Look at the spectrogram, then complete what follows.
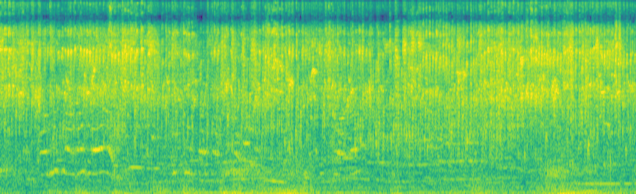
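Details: A group of pet parakeets in an aviary produces a long, unbroken wash of high twittering and warbled chirps, with a few soft whistled notes.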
